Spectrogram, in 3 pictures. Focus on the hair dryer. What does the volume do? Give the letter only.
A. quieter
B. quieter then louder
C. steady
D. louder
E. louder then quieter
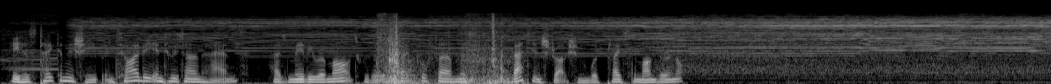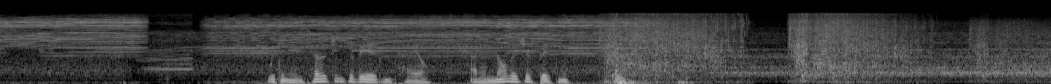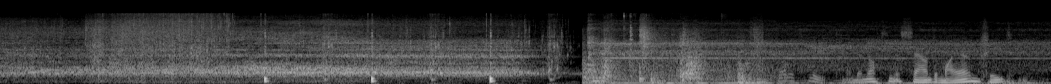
E.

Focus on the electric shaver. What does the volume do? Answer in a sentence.
The loudness of the electric shaver goes up.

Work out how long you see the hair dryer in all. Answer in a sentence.
The hair dryer can be heard for 25 seconds in total.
